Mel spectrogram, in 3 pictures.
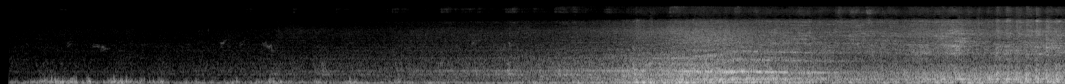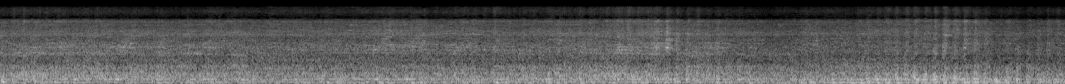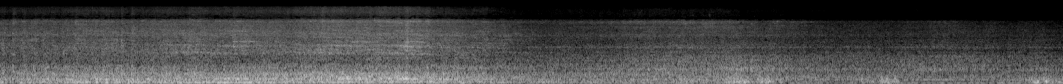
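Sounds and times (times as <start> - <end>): electric locomotive passing: 1.8 - 31.9
train wheels clacking over rails: 4.9 - 27.0.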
